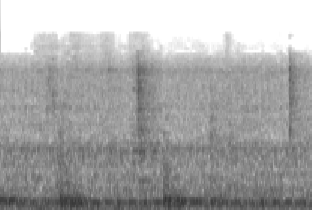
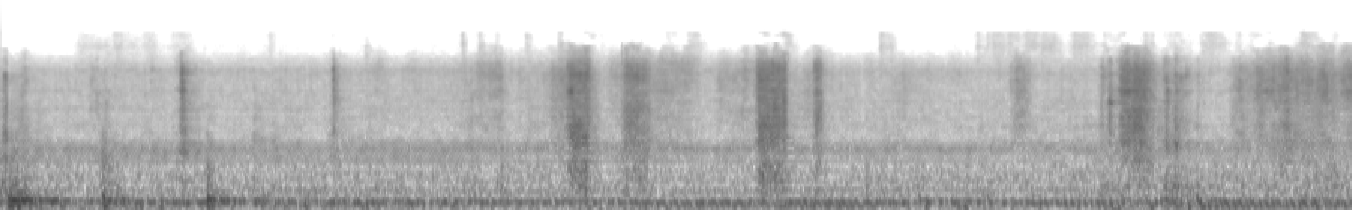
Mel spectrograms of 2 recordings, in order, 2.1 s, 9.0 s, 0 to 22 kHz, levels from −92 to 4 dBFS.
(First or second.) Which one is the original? first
